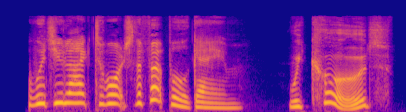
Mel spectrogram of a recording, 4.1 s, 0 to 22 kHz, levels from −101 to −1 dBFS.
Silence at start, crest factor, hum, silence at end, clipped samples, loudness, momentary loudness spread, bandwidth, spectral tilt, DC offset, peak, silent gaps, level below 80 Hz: 0.3 s; 16 dB; none; 0.15 s; under 0.1%; -22 LUFS; 9 LU; 12 kHz; -5 dB/octave; under 0.1%; -6 dBFS; none; -66 dBFS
